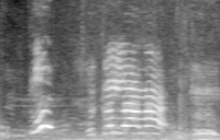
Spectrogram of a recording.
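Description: Children's voices: a short rising call, then a longer high-pitched wavering call about a second in, over a low background hum.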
